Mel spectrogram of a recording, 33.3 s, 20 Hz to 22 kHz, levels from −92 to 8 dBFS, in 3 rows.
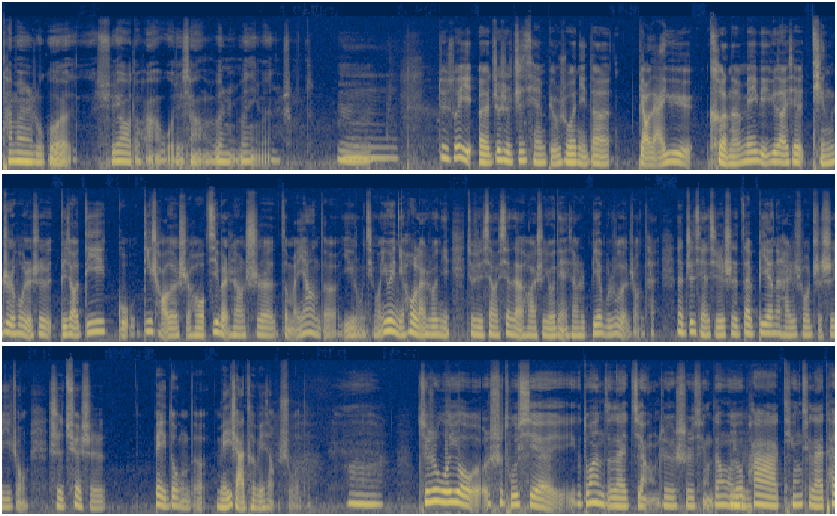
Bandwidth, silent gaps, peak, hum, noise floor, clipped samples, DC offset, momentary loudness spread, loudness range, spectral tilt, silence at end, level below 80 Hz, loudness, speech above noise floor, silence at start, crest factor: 15 kHz; none; -4 dBFS; none; -51 dBFS; under 0.1%; under 0.1%; 11 LU; 6 LU; -6 dB/octave; 0 s; -46 dBFS; -20 LUFS; 32 dB; 0 s; 16 dB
